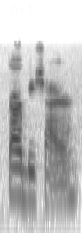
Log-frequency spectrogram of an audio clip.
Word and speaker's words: Derbyshire: derbyshire england where darby darbyshire well she wrote derbyshire i'm telling you how to pronounce it it's pronounced darby so fun fact for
